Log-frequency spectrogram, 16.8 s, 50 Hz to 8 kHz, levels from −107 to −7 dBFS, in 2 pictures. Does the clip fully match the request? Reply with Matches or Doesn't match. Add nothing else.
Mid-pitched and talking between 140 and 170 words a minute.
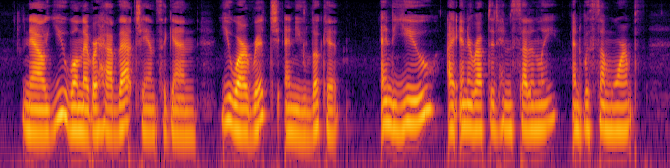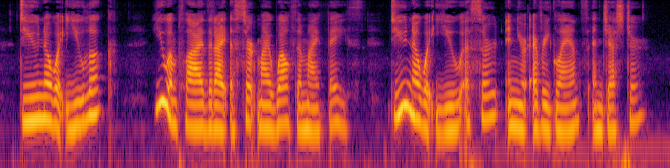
Doesn't match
